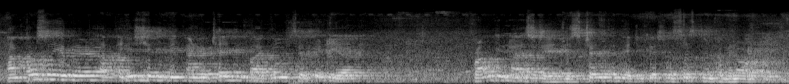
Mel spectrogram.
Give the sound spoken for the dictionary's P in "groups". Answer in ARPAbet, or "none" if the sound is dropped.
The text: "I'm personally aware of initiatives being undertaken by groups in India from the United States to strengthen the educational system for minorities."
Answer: none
